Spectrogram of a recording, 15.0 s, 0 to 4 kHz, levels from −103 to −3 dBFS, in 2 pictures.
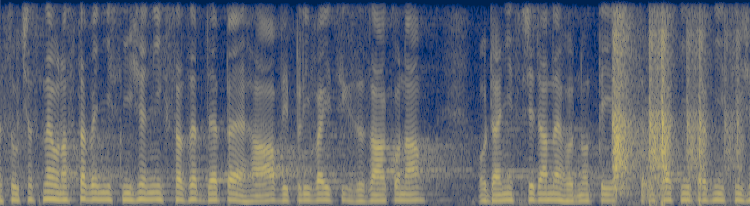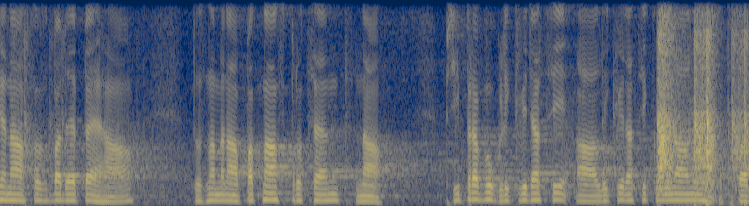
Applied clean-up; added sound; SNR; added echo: none; Clapping; 5 dB; none.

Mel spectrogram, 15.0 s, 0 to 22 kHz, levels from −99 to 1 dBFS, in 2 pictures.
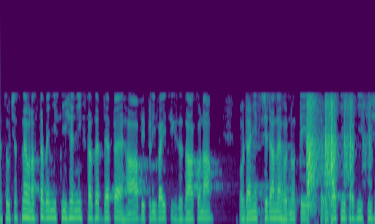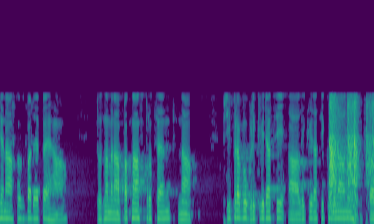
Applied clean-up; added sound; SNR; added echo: classical method spectral subtraction.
